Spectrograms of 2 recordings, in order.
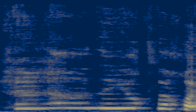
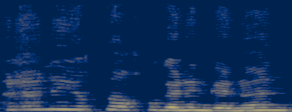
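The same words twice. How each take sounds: First: Much higher, half-laughing "Hala, naiyak na ako"; squeaky laughing cry. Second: Said in the usual way. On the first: Retold or imitated. Crying and laughing at once in front of friends, squeaky high. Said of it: "pero nakakatawa kasi". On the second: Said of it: "sabi ko".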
